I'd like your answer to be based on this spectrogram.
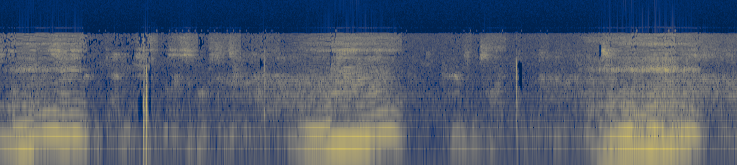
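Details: Snoring from a sleeping adult man, the husband, who claims he never snores.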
